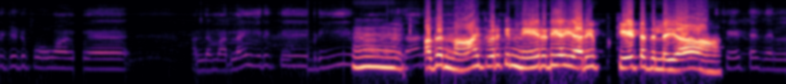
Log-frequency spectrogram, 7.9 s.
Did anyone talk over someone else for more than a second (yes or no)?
yes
